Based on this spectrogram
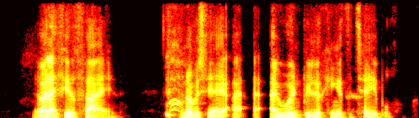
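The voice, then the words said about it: Imitates another person's voice. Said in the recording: “can you do your Alf Ramsey impression again, please?”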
